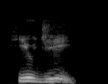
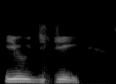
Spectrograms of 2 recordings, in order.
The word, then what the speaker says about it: Huger: My last name is pronounced Hugie. So my mom is from South Carolina and dad from South Carolina, and our last name is pronounced Hugie.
